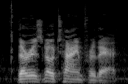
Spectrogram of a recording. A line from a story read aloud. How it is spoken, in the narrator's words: he said sharply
